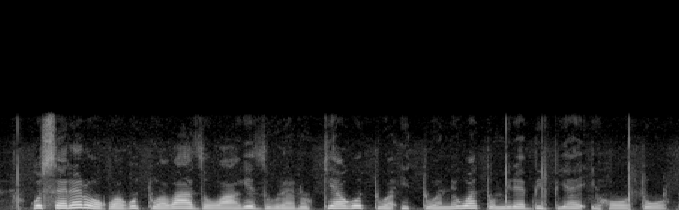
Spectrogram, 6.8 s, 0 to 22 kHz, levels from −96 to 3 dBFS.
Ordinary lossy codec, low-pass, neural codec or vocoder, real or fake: none; 9.9 kHz; none; real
